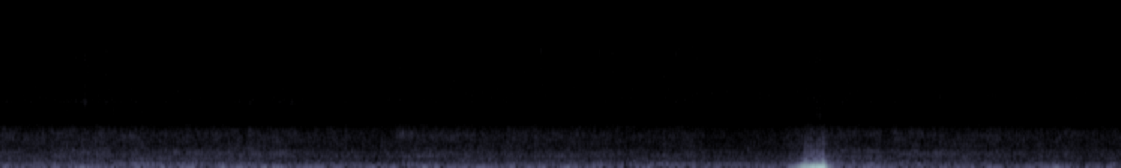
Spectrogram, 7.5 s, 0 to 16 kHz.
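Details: Honey bees feasting at a 3D-printed table-top feeder in a Colorado garage on a warm January day, giving a steady low droning hum with layered overtones; a single bee swells loudly close by for a moment near the end.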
